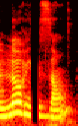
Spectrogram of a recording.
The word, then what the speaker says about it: horizon: À l'horizon. Donc, par exemple, le soleil se couche à l'horizon. Pensez à horizontal, OK? Il y a un H muet, un H au début.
